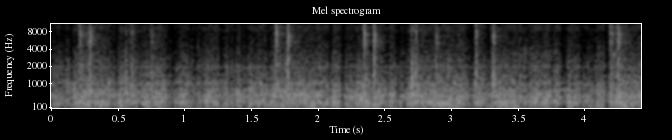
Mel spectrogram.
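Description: Faint, irregular clicking of a computer mouse and keys during CAD work, about a dozen clicks at uneven intervals over a low steady room hum.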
